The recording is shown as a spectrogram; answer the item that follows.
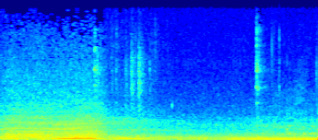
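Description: A Honda NSX engine on a kart circuit revs loudly up close, its tone dropping as the throttle lifts and then holding a steady drone.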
